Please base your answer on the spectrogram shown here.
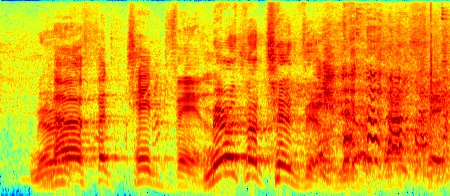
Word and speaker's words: Merthyr Tydfil: In, how do you say, Meredith Tidwell? Merthyr Tydfil.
